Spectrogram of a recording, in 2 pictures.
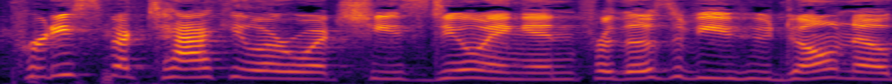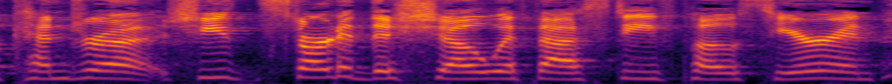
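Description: Bright, high-voiced female co-host. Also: normal speed, clean tone. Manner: chatty with filler ums. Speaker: radio co-host. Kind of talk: live racing radio talk. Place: outdoor stage at a speedway.

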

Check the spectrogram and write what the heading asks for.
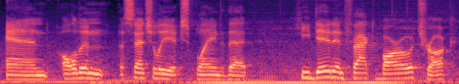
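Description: A man's voice: mid-range voice, moderate pace, faint music behind. A man speaking as an investigator, recounting a case in a documentary interview.

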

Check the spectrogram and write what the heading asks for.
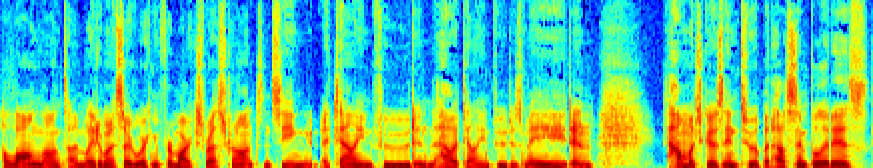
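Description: A man's voice: on the low side, fairly quick, dry recording, clean studio sound. A man from Northern Ireland, a guest on a podcast, telling stories in an easygoing, casual way. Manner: easygoing storyteller, many fillers. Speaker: guest, beverage director. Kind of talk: casual interview chat.

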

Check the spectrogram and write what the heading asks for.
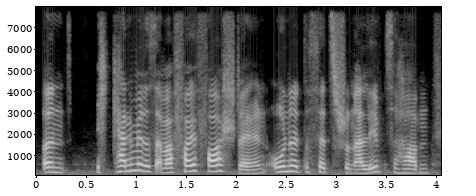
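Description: A woman's voice: a little high, moderate pace, a bit bright. A woman from Berlin hosting a podcast, chatting casually on a train and affirming her guest often. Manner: talkative, chatty, lots of affirming "ja". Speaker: podcast host. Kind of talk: casual conversation.

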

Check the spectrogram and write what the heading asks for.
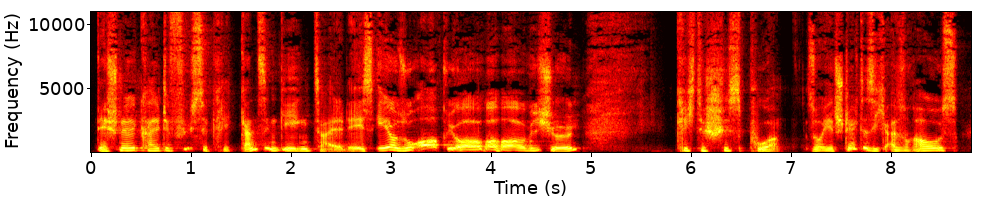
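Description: A man's voice: medium pitch, creaky, breathy edge. A man hosting a podcast, telling a story casually and with animation, often dropping a "ne?" as he goes. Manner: animated, drawn-out storyteller with frequent "ne?". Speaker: podcast host.

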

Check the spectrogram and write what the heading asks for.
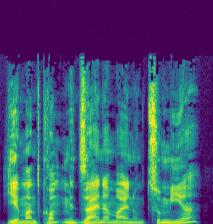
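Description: A man's voice: mid-range voice, sing-song, normal speed, darkish tone, dry recording, studio quality. A man co-hosting a podcast in casual chat, laid-back and slangy, acting out quoted lines as he talks. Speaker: podcast co-host.

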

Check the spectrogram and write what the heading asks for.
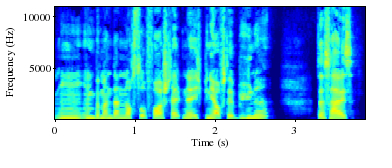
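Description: A woman's voice: mid-range voice, little pitch movement, moderate pace, dark tone, clear, resonant tone, dry recording, studio quality. A woman hosting a podcast, chatting casually and openly, with frequent restarts and laughs. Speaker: podcast host. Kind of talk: casual chat.

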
